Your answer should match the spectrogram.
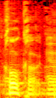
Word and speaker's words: Colcock: How do you spell that? – C O L and cock. – No. Colcock. Yeah.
